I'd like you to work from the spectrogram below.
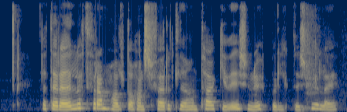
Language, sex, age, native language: Icelandic, male, 40-49, Icelandic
